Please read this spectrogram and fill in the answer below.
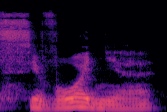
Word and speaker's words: сегодня: Russian where this happens, where the g is pronounced as a v. By the way, the other example we've seen of that, сегодня, it's the same thing.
